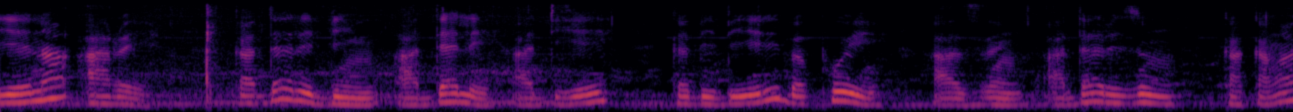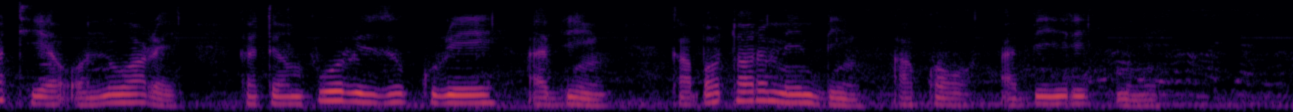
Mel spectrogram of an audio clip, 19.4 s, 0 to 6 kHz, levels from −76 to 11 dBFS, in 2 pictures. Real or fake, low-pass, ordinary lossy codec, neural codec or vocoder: real; 5.4 kHz; AAC, 24 kbps; none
